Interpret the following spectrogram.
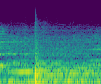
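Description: Live band's amplified electric guitar notes ringing and held over a low, steady amplifier drone, with one sharp knock about three quarters of a second in.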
